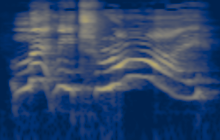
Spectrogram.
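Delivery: very loud, high whooping cry, try stretched out. After the wise old owl explains how it gets a hug, he answers: whooping. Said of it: "whooped Douglas".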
